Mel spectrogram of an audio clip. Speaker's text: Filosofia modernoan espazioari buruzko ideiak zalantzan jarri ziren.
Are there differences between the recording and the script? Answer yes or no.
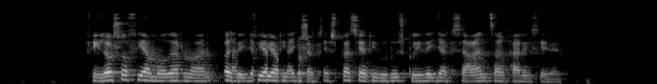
yes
